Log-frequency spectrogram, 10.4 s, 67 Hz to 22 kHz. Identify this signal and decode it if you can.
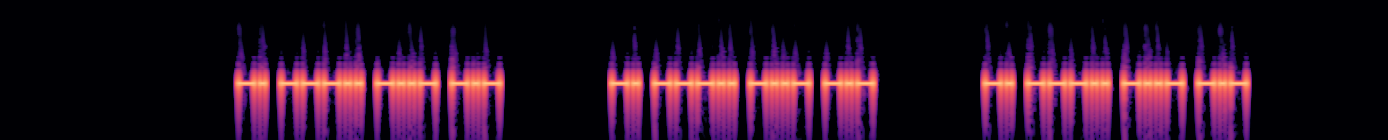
Morse code, heard as a keyed tone, about 30 wpm, 700 Hz. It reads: N8XK N8XK N8XK
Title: USA Call Signs - 4 Characters - Repeated 3x - 30wpm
